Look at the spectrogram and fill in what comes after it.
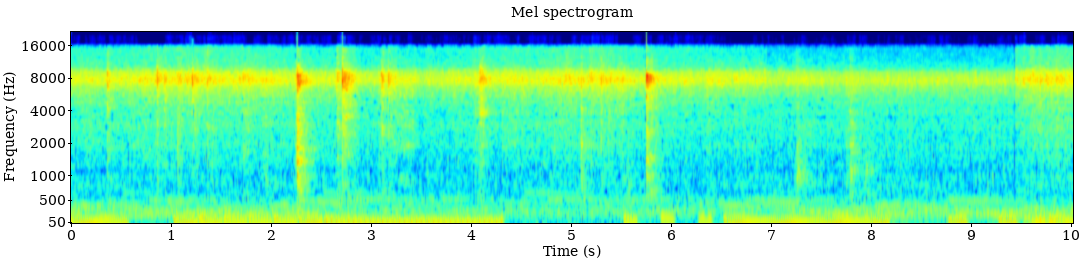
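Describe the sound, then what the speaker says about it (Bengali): Chopped onion, ginger and green chilli fry in a pan for a stuffed kakrol dish with chicken filling, giving a steady close sizzle broken by a few sharp clicks and scrapes of stirring. "আদা কুচি ও কাঁচা লঙ্কা কুচি দিয়ে আর একটু একটু ভেজে নেব।"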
